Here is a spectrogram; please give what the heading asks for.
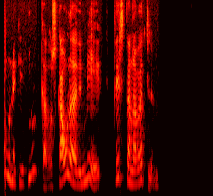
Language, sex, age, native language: Icelandic, female, 60-69, Icelandic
